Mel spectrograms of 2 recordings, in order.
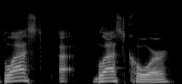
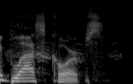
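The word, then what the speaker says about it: Blast Corps: Anyway, Blast Core, which you don't pronounce the P or the S, Casey.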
